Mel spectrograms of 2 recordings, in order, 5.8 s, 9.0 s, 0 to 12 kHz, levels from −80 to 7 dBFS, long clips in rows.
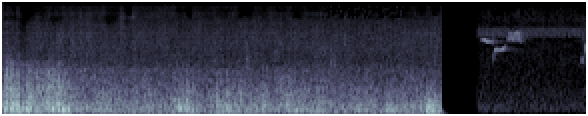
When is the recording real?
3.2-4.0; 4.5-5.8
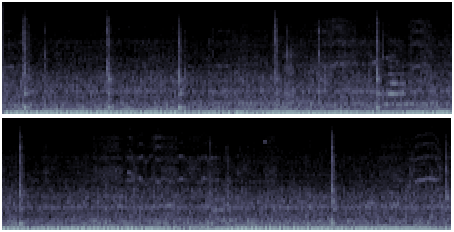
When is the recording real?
0.0-2.3; 5.3-9.0

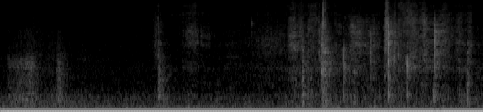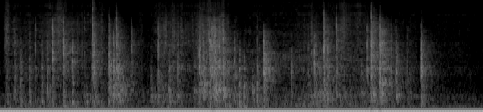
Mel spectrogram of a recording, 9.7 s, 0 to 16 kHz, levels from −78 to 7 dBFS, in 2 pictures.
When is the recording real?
0.0-9.7

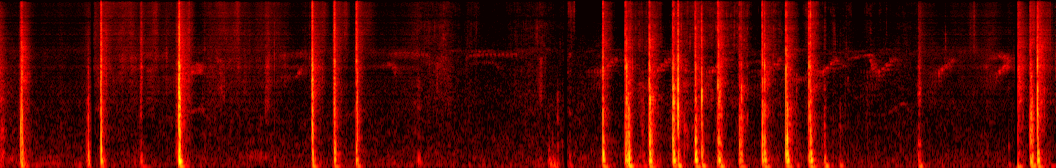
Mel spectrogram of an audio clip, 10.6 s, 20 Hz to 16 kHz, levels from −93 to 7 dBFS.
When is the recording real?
4.2-9.2

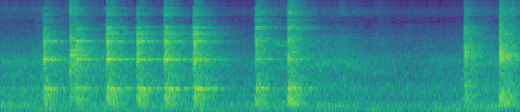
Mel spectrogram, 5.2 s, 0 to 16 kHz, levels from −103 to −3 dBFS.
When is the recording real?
0.0-5.2

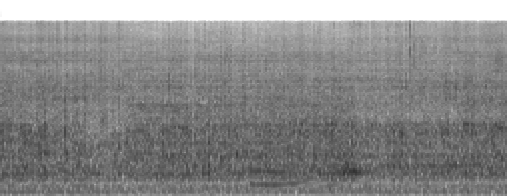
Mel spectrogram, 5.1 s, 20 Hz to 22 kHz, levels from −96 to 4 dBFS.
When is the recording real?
1.4-2.7; 3.1-4.6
